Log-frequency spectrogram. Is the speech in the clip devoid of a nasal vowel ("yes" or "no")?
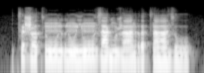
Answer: no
